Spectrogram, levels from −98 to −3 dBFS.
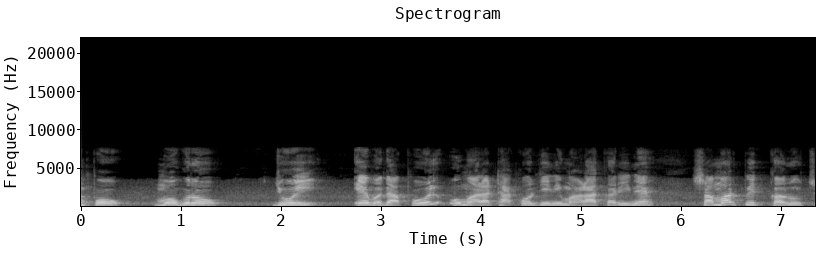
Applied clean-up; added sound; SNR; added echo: none; none; none; none.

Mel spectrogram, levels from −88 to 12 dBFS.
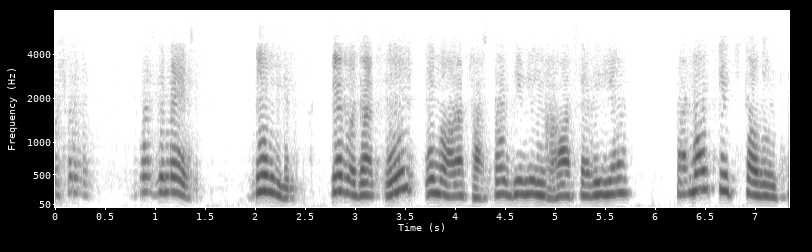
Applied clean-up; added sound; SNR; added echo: neural mask model DeepFilterNet 3.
